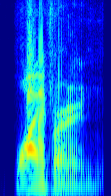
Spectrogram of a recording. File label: "wyvern", American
